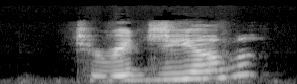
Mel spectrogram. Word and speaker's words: pterygium: part of the word pterygium is this one here that the P is silent in Breck EULA can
